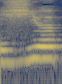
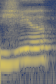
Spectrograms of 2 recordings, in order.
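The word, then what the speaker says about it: J-Hope: Et j'ai fait attention aux prononciations là. Donc c'est pas J-Hop, hein, c'est G-Hop.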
